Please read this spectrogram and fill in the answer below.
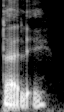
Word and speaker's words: allées: You don't pronounce it, but you need to write it. Okay? So let's read them. Il sera allé. Elle sera allée. Ils seront allés. Elles seront allées.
